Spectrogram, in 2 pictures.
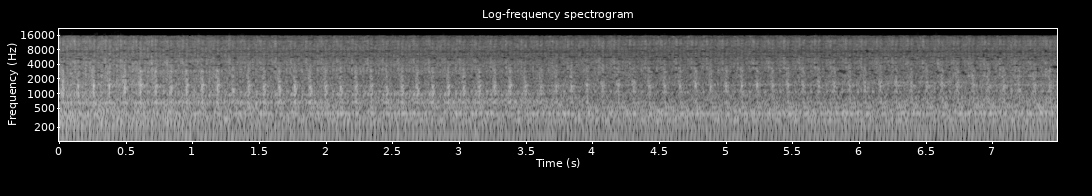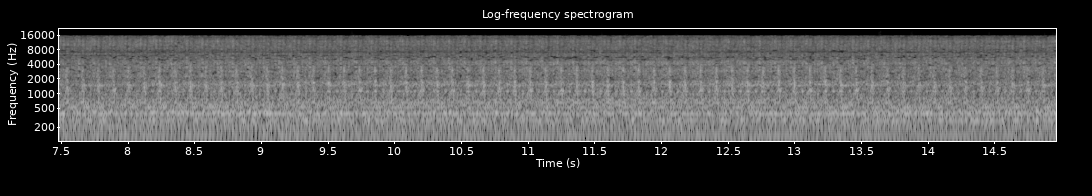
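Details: Lada Kalina engine running with a sharp, regular knock riding on top, about three knocks a second: engine knock.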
